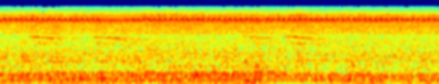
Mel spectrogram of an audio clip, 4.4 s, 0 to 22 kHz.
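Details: A continuous, rough droning of massed bees from a nuc colony started in 2017, captured 19 September 2018. The even, low hum never pauses, with a faint steady high whine running above it.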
